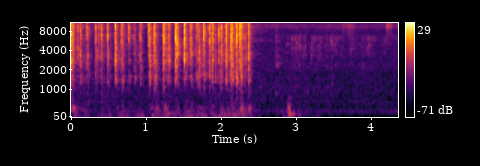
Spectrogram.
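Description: Computer keyboard typing: a quick run of keystrokes for about two and a half seconds, then a single further click about half a second later.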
